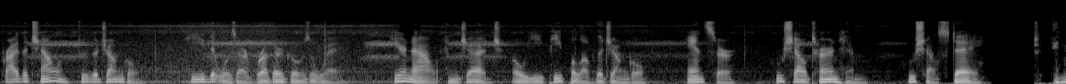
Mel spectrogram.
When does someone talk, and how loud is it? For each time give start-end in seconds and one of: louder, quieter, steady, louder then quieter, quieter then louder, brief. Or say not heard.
0.0-10.6 steady.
